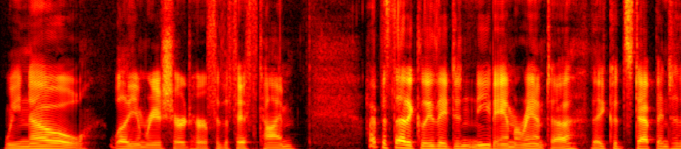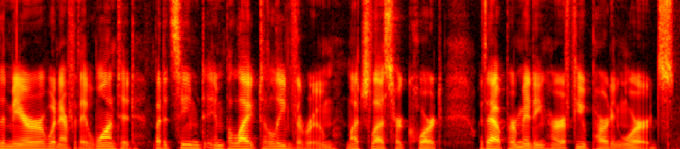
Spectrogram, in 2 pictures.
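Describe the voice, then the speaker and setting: A man reading a fantasy novel aloud in a steady, measured way. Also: mid-range voice, creaky, no echo, studio quality. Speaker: audiobook narrator. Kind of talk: scripted fantasy novel narration.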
